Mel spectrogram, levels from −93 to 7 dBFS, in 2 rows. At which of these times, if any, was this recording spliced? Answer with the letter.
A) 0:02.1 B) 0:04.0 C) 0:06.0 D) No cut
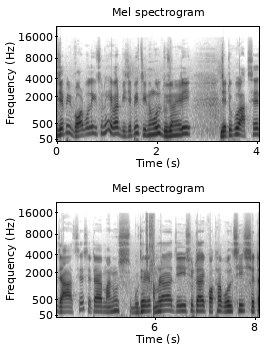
C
